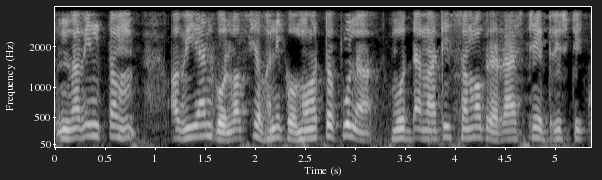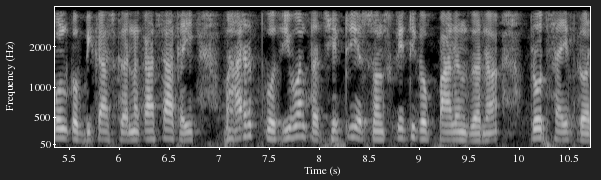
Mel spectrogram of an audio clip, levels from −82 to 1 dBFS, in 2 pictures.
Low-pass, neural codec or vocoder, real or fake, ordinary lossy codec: 3.6 kHz; codec, 16 kHz, 4 kbps, FreqCodec, larger model; fake; AAC, 32 kbps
